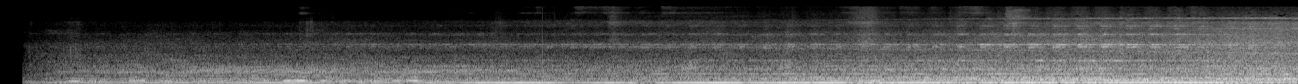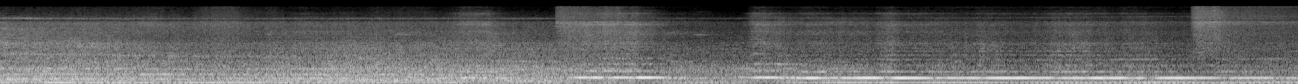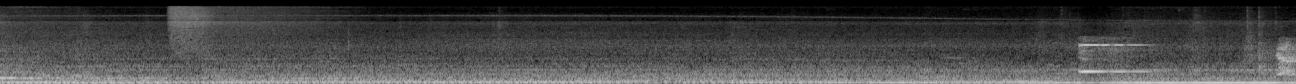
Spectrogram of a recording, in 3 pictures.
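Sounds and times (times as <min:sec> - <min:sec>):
diesel train passing: 0:00.2 - 0:38.9
train brake squeal: 0:02.9 - 0:12.2.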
